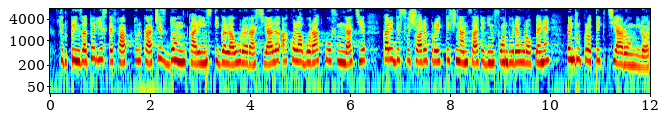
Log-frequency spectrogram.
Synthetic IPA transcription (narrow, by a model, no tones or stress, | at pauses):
surpɾinzət̪o̞rje̞st̪e̞fap̚t̪ulkəat͡ʃe̞st̪̚d̪o̞mnkaɾe̞inst̪iɡəlauɾəɾasialəʔako̞labo̞ɾat̪kuo̞fund̪at̪sije̞ | kaɾe̞d̪e̞sfəʃuaɾəpɾo̞je̞kt̪e̞finant̪sat̪e̞d̪info̞nd̪uɾʲe̞uɾo̞pe̞ne̞ | pe̞nt̪ɾupɾo̞t̪e̞kt̪siaɾo̞milo̞r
